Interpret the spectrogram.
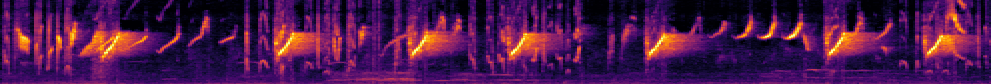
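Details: Olive-backed sunbird repeating short bursts about every second and a half, each a sharp, upward-sweeping high note among thin chips and twitters.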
